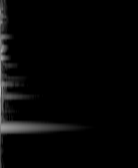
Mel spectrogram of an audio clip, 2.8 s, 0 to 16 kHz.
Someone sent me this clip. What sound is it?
Sample pack of an Indonesian toy gamelan metallophone recorded with Zoom H1.
gamelan, hit, metal, metallic, metallophone, percussion, percussive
